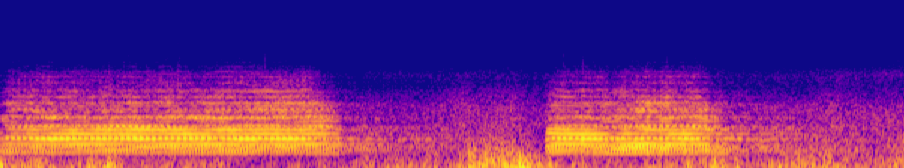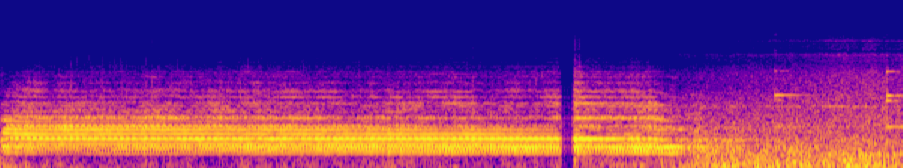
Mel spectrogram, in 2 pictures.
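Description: Amtrak locomotive horn sounding a chord in three blasts at a grade crossing: a long blast, a short one, and a long held blast that stops about ten seconds in. The passing train's rumble and rail noise follow near the end.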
